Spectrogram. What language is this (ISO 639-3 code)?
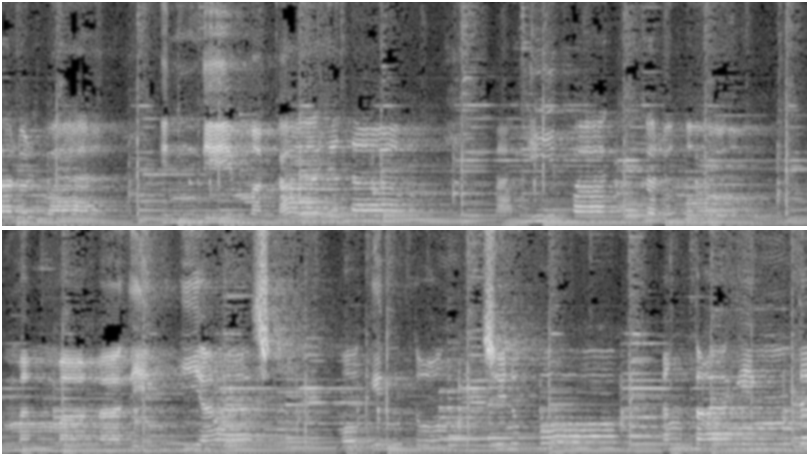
ara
